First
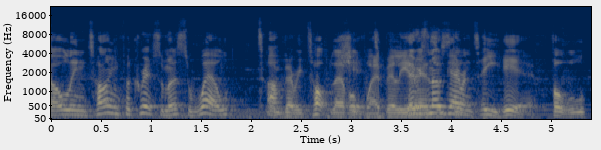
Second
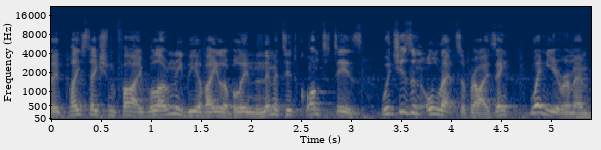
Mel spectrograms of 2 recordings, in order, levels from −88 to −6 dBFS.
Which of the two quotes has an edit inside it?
first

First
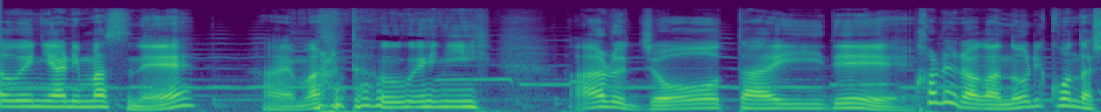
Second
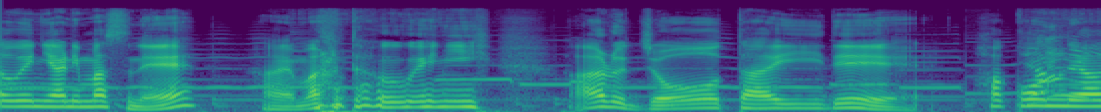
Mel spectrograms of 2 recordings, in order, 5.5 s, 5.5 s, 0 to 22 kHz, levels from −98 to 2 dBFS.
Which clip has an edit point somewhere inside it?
first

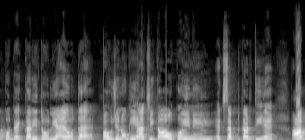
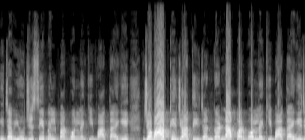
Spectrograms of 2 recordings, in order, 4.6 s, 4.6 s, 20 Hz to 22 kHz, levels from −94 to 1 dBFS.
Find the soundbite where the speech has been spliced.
first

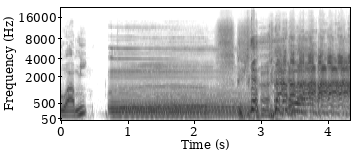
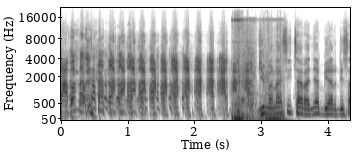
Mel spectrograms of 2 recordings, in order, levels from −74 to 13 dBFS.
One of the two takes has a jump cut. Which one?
second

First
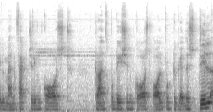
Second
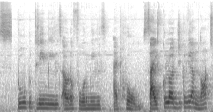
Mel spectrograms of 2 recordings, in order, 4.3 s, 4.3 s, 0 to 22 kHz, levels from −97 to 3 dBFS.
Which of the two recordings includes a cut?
second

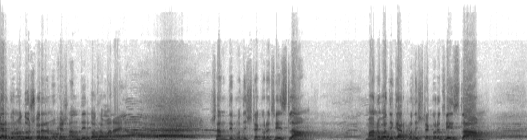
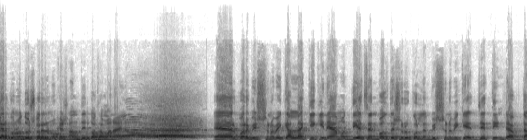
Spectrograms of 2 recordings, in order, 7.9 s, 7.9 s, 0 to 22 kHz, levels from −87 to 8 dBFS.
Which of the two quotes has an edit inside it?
second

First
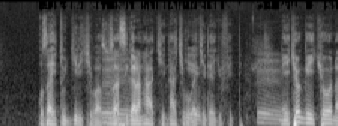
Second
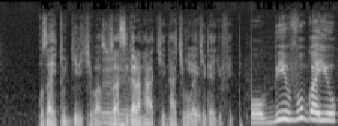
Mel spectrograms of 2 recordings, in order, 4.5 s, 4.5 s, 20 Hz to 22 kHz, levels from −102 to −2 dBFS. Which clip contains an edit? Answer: second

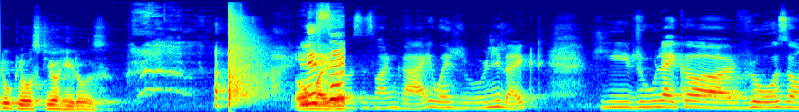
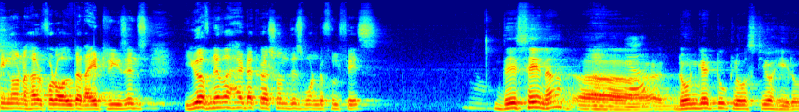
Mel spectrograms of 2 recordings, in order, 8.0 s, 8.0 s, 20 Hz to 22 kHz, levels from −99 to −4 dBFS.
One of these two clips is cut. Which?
first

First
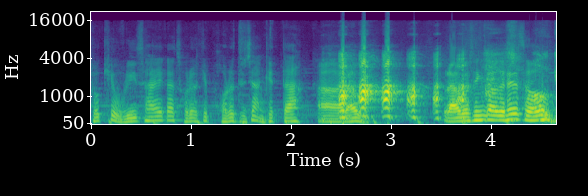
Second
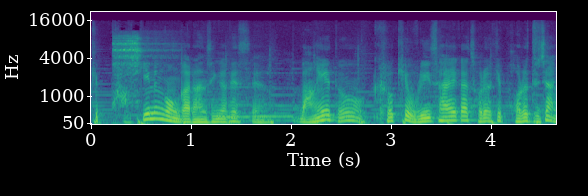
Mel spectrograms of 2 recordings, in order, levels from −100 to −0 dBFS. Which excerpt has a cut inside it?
second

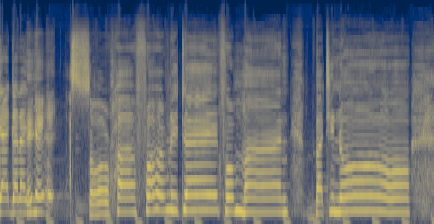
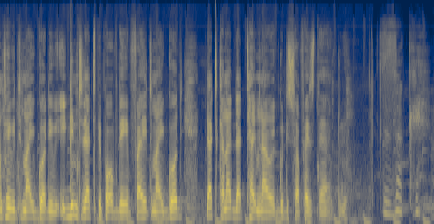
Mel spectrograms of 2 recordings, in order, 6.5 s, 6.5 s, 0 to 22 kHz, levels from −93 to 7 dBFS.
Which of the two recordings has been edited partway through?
first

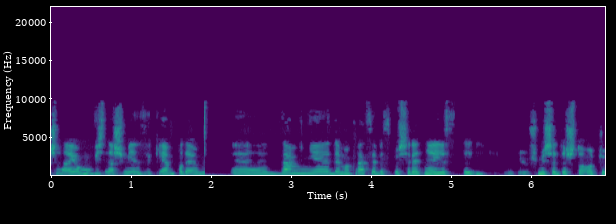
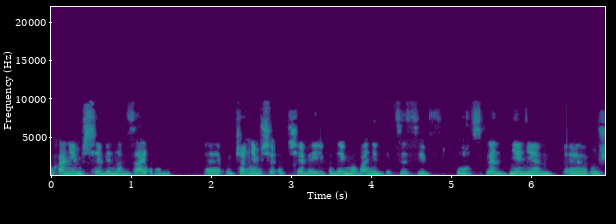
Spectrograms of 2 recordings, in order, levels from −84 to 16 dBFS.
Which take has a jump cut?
first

